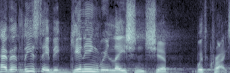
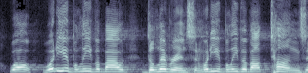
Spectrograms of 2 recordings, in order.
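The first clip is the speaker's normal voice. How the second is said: louder, higher interrogating voice; pressing objector; 4 semitones higher, 6 dB louder than usual. Acted. Objector quizzes healed man on deliverance, insistent. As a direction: quiz him insistently, pitched up and loud.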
